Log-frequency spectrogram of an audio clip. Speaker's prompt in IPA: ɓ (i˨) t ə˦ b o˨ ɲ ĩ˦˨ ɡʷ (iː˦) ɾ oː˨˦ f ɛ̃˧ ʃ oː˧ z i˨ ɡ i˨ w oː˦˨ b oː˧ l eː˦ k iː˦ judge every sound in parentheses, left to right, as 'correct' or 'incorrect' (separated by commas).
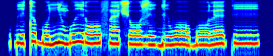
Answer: correct, correct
